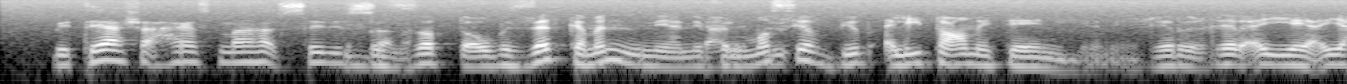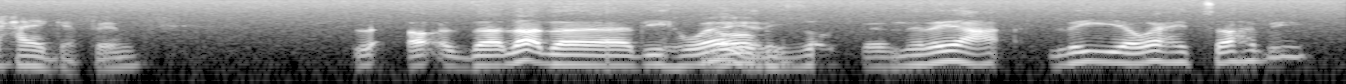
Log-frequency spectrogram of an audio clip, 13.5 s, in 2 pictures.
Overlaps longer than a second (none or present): none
